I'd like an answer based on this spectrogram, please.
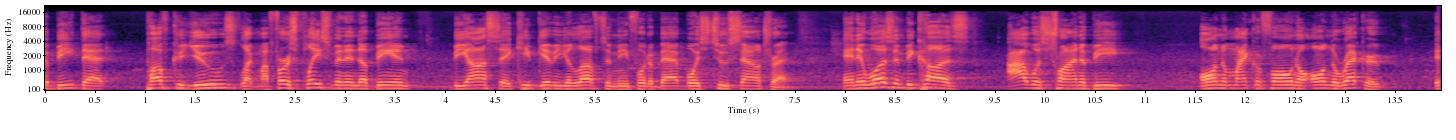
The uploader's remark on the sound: at our South by Southwest panel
